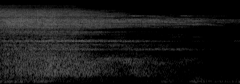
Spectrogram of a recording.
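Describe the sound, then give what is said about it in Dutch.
A long, steady hissing exhale pushed through the teeth with the tongue pressed against the front teeth, like a snake, during a breathing exercise, fairly loud at first, then slowly tapering off over a couple of seconds, with no talking. “Dus je drukt je tong tegen je tanden aan, je voortanden. je maakt een geluid zoals een slang.”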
